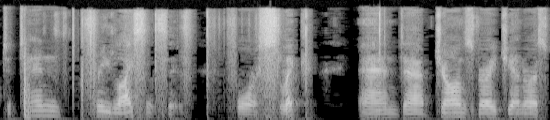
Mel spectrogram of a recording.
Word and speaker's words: CLiq: nice free license for slick um and hopefully you'll enjoy using it and remember the how to pronounce it's not cck it's slick U okay so Kelly's uh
